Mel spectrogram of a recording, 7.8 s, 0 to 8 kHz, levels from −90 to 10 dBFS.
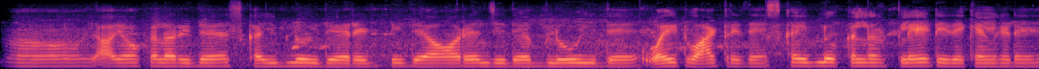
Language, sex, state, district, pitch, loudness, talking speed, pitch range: Kannada, male, Karnataka, Dharwad, 145 Hz, -19 LUFS, 160 wpm, 140-150 Hz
